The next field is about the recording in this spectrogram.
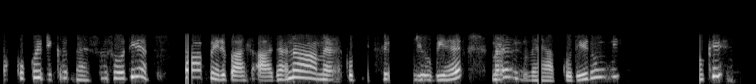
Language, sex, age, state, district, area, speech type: Urdu, female, 30-45, Uttar Pradesh, Aligarh, urban, conversation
